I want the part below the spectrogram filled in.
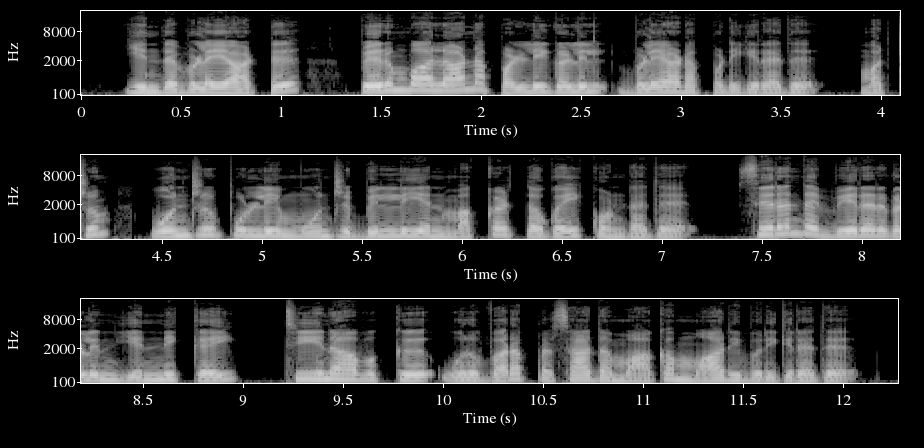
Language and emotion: Tamil, neutral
